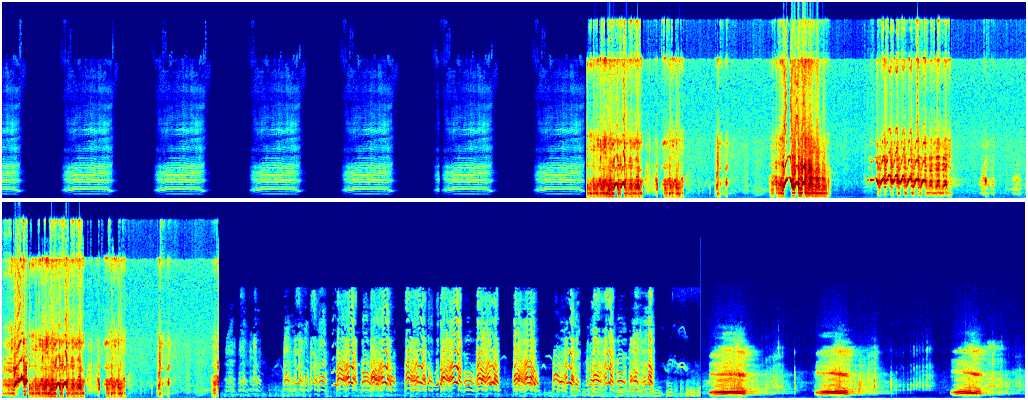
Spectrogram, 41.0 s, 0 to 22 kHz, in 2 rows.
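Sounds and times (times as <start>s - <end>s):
horse neighing: 11.7s - 24.8s
short repeated bird calls: 11.7s - 24.8s.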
